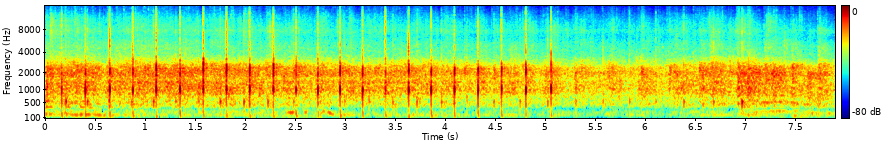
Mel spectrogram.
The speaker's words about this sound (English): We're grateful to you, and we just want to give you a round of applause.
